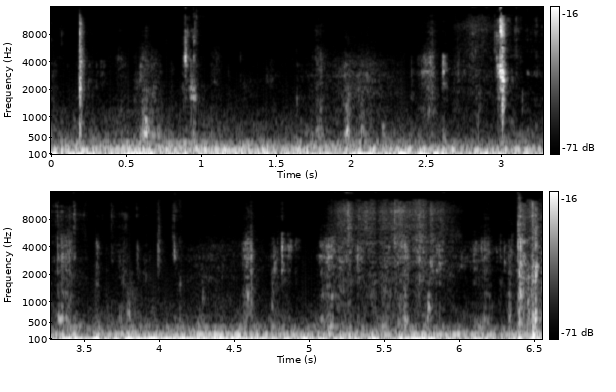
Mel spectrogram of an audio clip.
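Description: Close-up chewing of a mouthful of burrito bowl (rice, beans, chicken, lettuce), with many small wet mouth clicks over a steady low hum. There is a brief rustle near the end.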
